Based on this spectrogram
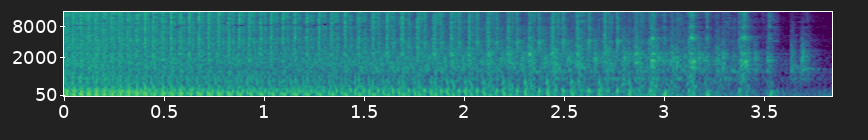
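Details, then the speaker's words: Small single-cylinder estate-sale generator engine (owner guesses under 20 years old) after carburetor teardown, fuel-line flush of dark old fuel and oil change; even, steady firing at running speed, then a smooth coast-down to stop, no misses. "i took apart the carburetor and it runs now pretty nicely definitely worth the money it puts out power it'll definitely be able to be ran in an emergency now"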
